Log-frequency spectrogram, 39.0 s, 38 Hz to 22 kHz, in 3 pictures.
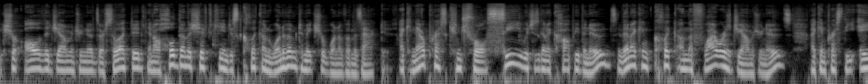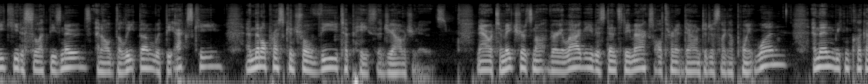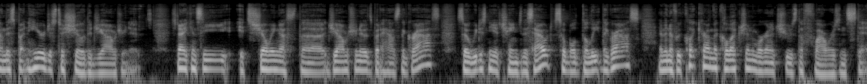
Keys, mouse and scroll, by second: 0.5-1.1 middle drag, 1.3-3.0 scroll up 1, 1.4-3.0 middle drag, 3.0-4.0 shift+right drag, 3.9-5.0 shift+scroll up 1, 5.3 middle click, 6.9 ctrl+c, 9.7 click, 10.6-11.0 scroll down 2, 10.8-12.6 middle drag, 12.7 a, 15.4 x, 17.6 ctrl+v, 18.2-20.0 ctrl+scroll down 2, 18.5 ctrl+middle drag, 18.9-20.0 ctrl+middle drag, 20.0-20.6 scroll up 2, 20.6-21.6 scroll up 1, 20.8-22.2 middle drag, 21.6-22.3 scroll up 1, 22.3 click, 23.5-24.0 typing, 24.1 click, 24.6 middle click, 26.8 click, 27.7 shift+middle drag, 27.9-29.7 scroll up 1, 28.0-28.5 typing, 28.5-29.7 middle drag, 30.3-31.1 shift+middle drag, 30.7-32.1 scroll up 2, 31.3-33.3 middle drag, 32.1 scroll down 1, 33.5-34.6 middle drag, 34.6 click, 35.9-37.7 drag, 38.1 scroll down 2, 38.5-39.0 shift+middle drag, 38.8 shift+scroll down 2.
